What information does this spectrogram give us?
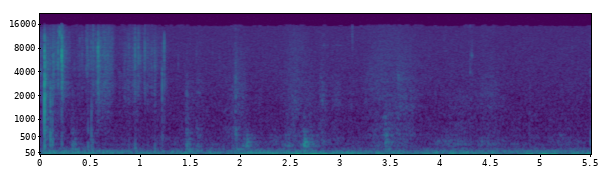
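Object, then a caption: Foil-lined paper tea sachet. A small, flat, foil-lined paper sachet of Assam Breakfast black tea is crinkled and scratched with long nails, and may be torn at the edge. Quiet, dry crinkling and scratchy rustles come in short bright bursts over a steady low hum.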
